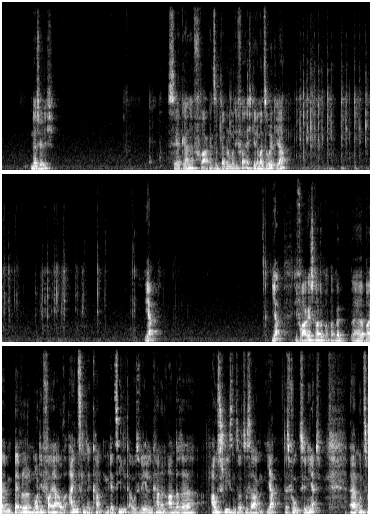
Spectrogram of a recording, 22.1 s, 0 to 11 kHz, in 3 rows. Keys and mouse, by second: 4.3-10.0 ctrl+z.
